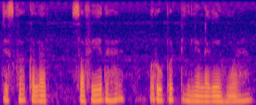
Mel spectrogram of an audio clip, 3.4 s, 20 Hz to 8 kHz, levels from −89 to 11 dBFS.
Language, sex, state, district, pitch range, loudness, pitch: Hindi, male, Uttar Pradesh, Lalitpur, 105-120 Hz, -21 LUFS, 115 Hz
